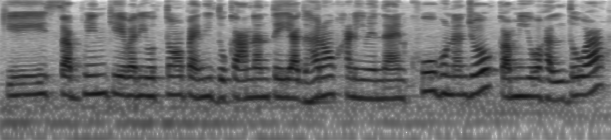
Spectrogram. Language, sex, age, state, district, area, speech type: Sindhi, female, 45-60, Uttar Pradesh, Lucknow, urban, spontaneous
